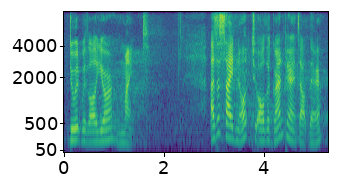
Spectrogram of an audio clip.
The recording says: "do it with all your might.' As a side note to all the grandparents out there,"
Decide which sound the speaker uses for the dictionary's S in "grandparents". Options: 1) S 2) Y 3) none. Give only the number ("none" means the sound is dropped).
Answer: 1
